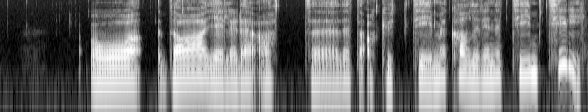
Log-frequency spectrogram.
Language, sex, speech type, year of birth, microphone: Norwegian, female, spontaneous, 1951, Shure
